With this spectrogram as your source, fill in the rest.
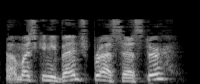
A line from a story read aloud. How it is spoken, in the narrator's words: She laughed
